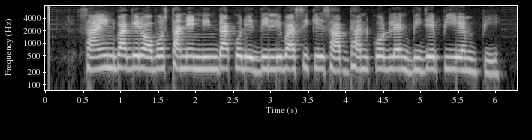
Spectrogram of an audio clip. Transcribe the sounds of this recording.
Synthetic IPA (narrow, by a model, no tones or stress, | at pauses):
ʃajnbʱaɡeɾɔbost̪ʰaneɾnind̪akoɾed̪ilːibaʃikeʃab̚d̪ʱankoɾlenbid͡ʑepiempi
